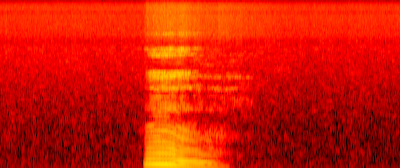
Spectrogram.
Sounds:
Sigh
